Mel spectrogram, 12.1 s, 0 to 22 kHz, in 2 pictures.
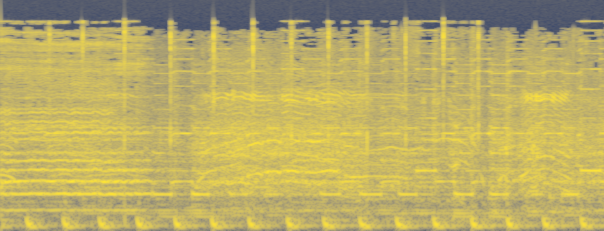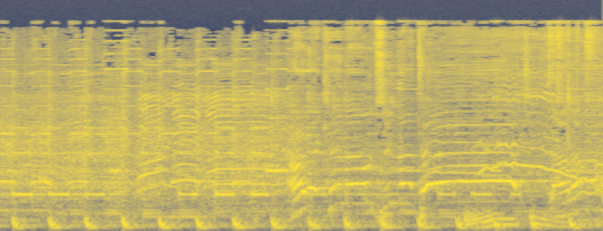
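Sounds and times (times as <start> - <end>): repeating instrumental melody: 0.0 - 12.0.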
